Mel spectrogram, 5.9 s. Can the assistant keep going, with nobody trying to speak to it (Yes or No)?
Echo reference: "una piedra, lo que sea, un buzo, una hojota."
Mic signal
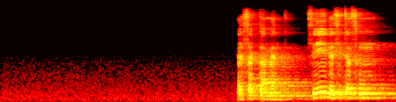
No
